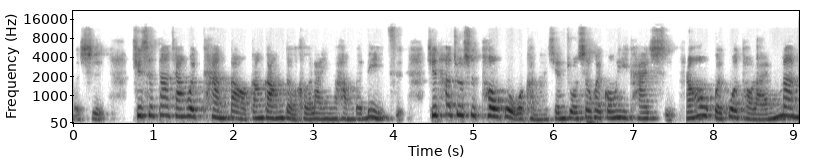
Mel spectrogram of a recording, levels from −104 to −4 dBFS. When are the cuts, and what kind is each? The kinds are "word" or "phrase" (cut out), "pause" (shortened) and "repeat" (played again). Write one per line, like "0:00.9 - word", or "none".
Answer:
0:07.6 - pause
